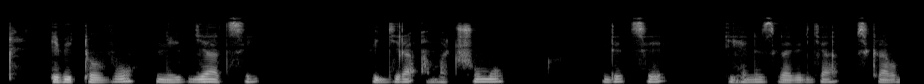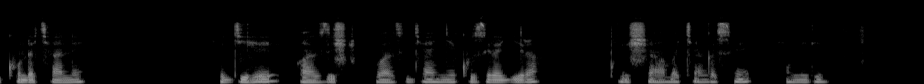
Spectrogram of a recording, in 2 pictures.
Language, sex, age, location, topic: Kinyarwanda, male, 25-35, Nyagatare, health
